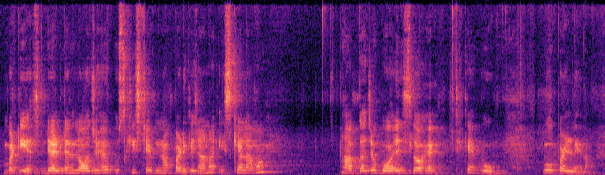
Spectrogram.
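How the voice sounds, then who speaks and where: Brisk young woman tutoring exam topics. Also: a little high, steady tone. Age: young adult. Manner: brisk, repeats "ठीक है" often, direct to viewers. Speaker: medical student tutor. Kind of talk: casual exam-prep lesson.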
